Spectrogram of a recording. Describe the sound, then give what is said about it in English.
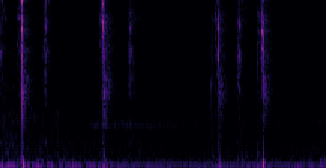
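Scissors cut hair at a barber's chair: crisp metallic snips come in small irregular bursts, several sharp clicks spread across a few seconds, fairly quiet and with no talk. “Sharkman gets his scissors out and starts cutting your hair”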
